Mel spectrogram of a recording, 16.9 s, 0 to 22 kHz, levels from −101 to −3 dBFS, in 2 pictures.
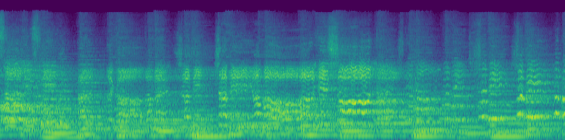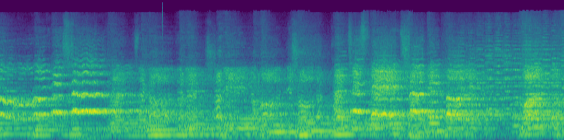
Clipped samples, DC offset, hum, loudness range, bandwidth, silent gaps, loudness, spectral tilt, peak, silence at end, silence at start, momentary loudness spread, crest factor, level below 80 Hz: under 0.1%; under 0.1%; none; 6 LU; 15.5 kHz; none; -19 LUFS; -5 dB/octave; -2 dBFS; 0 s; 0 s; 10 LU; 16 dB; -40 dBFS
